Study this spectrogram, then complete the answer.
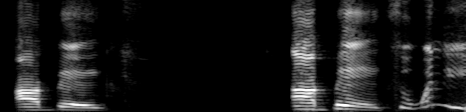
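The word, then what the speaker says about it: abeg: I beg is spelled A B E G. I beg.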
